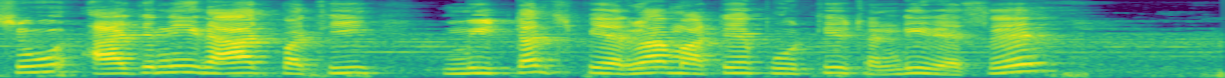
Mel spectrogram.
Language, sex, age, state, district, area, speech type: Gujarati, male, 45-60, Gujarat, Kheda, rural, read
